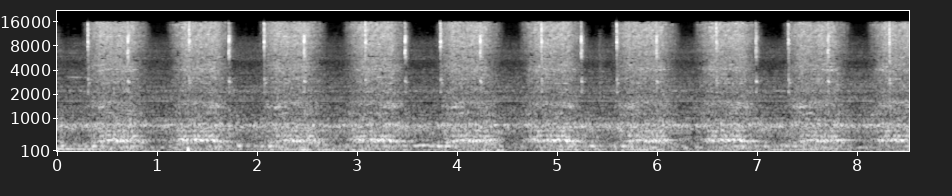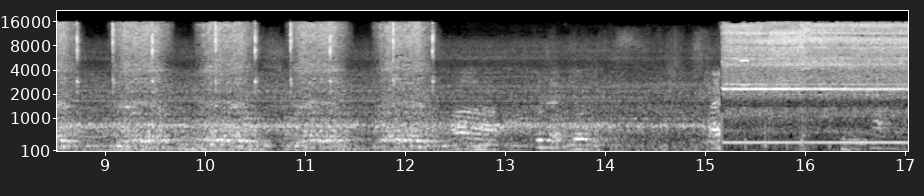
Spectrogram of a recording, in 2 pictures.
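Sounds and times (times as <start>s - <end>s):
printer carriage moving back and forth: 0.0s - 12.6s.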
